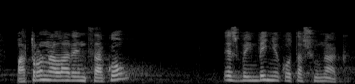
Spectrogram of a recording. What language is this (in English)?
Basque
